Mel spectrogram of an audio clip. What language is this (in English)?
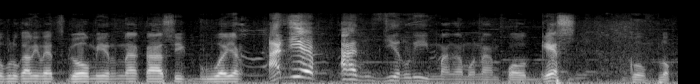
Indonesian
